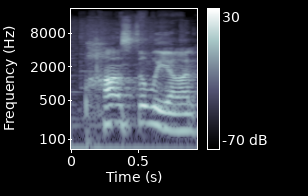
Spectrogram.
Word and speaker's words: Ponce de Leon: When pronouncing Ponce de Leon Avenue, forget everything you learned in Spanish class. It's known here as Ponce de Leon, or simply called Ponce.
